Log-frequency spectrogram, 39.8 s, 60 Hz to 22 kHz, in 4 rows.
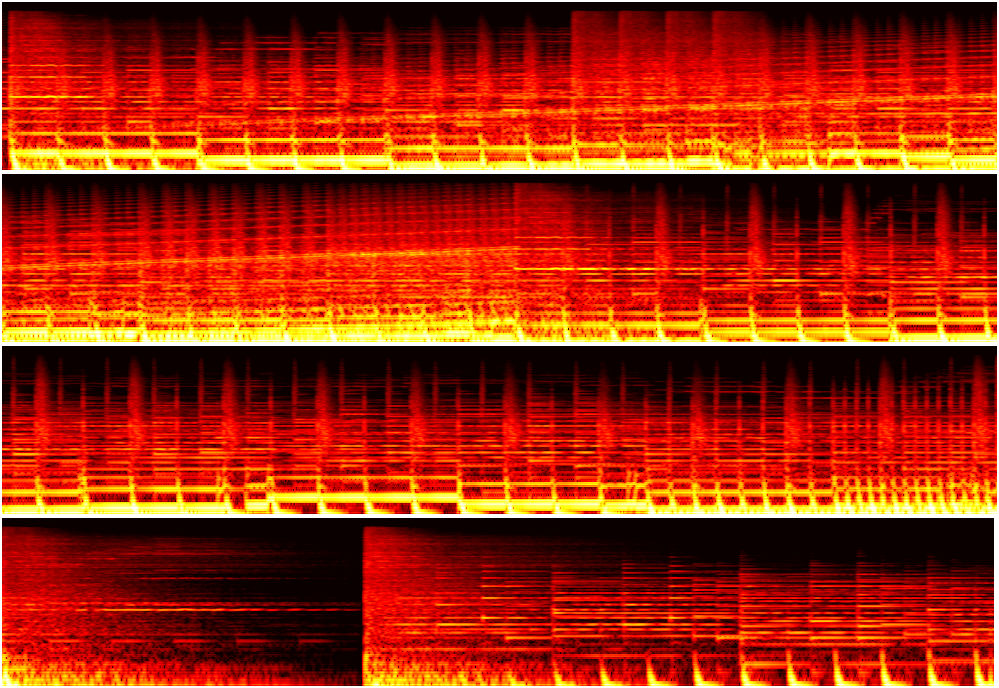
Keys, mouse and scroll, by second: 0.1 ctrl+t, 9.2 ctrl+a, 11.0 ctrl+d, 17.3-20.0 ctrl+drag, 26.5 ctrl+alt+f, 28.0 ctrl+alt+f, 29.4 ctrl+alt+f, 31.1 ctrl+alt+f, 32.6 ctrl+alt+f, 34.5 ctrl+alt+f, 36.4 ctrl+alt+f, 38.6 ctrl+t.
